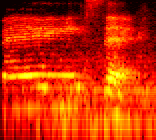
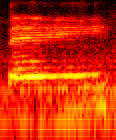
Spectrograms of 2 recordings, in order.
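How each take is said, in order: First: Said in the usual way. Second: "Basic" with the first syllable held, then a gap; split syllables. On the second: Shown as a demonstration. Teacher showing the first syllable's end, "Basic" split in two. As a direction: break "Basic" into two slow beats. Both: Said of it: "end of the first syllable".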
